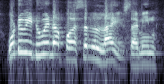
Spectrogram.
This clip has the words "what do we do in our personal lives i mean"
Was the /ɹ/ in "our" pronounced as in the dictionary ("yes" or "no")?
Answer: no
